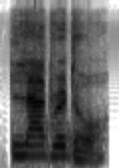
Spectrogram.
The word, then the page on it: Labrador: Indian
